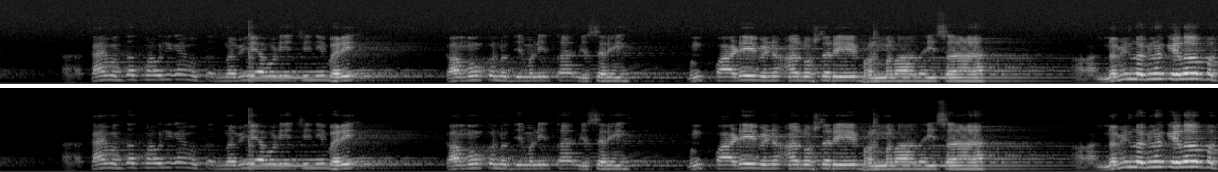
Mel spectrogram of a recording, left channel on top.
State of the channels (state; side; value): noise; left; hiss, 23 dB below the sound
